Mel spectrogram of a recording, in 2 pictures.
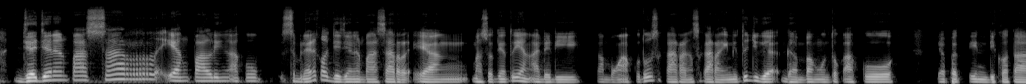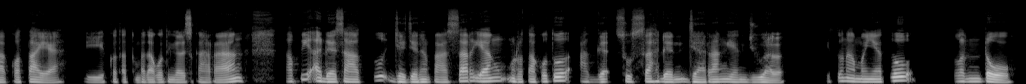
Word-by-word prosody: Jajanan 185 Hz, +8 st, +6 dB
pasar 235 Hz, +5 st, +1 dB
yang 170 Hz, -1 st, +1 dB
paling 160 Hz, 0 st, 0 dB
aku, 160 Hz, +1 st, -4 dB, 0.2 s
sebenarnya 140 Hz, +5 st, -1 dB
kalau 200 Hz, -6 st, 0 dB
jajanan 125 Hz, -2 st, +1 dB
pasar 120 Hz, -1 st, +1 dB
yang 115 Hz, -1 st, +1 dB
maksudnya 125 Hz, -1 st, -1 dB
tuh 165 Hz, -, +1 dB
yang 145 Hz, -6 st, +1 dB
ada 115 Hz, -2 st, -1 dB
di 110 Hz, 0 st, -2 dB
kampung 115 Hz, 0 st, -6 dB
aku 115 Hz, -1 st, -5 dB
tuh, 175 Hz, -, +1 dB
sekarang-sekarang 115 Hz, -1 st, -1 dB
ini 115 Hz, -, 0 dB
tuh 185 Hz, -, 0 dB
juga 130 Hz, -8 st, +3 dB
gampang 120 Hz, -1 st, -1 dB
untuk 110 Hz, -, -4 dB
aku 115 Hz, 0 st, +1 dB, 0.4 s
dapetin 115 Hz, -3 st, -2 dB
di -, -, +2 dB
kota-kota 110 Hz, +1 st, 0 dB
ya, 100 Hz, -1 st, 0 dB, 0.3 s
di 105 Hz, -1 st, -5 dB
kota 115 Hz, -2 st, -6 dB
tempat 105 Hz, 0 st, -7 dB
aku 110 Hz, -, -2 dB
tinggal 105 Hz, -1 st, -2 dB
sekarang. 110 Hz, +5 st, 0 dB, 0.4 s
Tapi 135 Hz, +12 st, -4 dB
ada 130 Hz, -6 st, +3 dB
satu 120 Hz, -, -1 dB
jajanan 120 Hz, -4 st, +1 dB
pasar 115 Hz, +7 st, +1 dB
yang 145 Hz, +3 st, +4 dB
menurut 120 Hz, -4 st, -1 dB
aku 135 Hz, +3 st, 0 dB
tuh, 175 Hz, +4 st, +4 dB, 0.2 s
agak 120 Hz, 0 st, -4 dB
susah 130 Hz, +1 st, -1 dB
dan 120 Hz, +1 st, +1 dB
jarang 120 Hz, 0 st, 0 dB
yang 110 Hz, -2 st, -1 dB
jual. 105 Hz, -3 st, 0 dB, 0.5 s
Itu 155 Hz, -, -5 dB
namanya 125 Hz, -4 st, +2 dB
tuh 175 Hz, +2 st, +3 dB, 0.4 s
lento. 130 Hz, -6 st, +4 dB
120 Hz, 160 wpm, -25 LUFS, 115-145 Hz, 0.5 s, Jajanan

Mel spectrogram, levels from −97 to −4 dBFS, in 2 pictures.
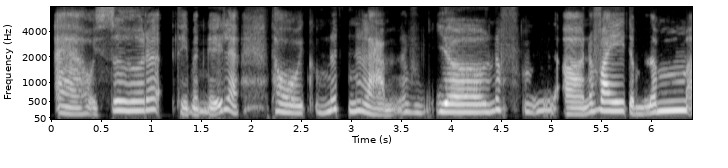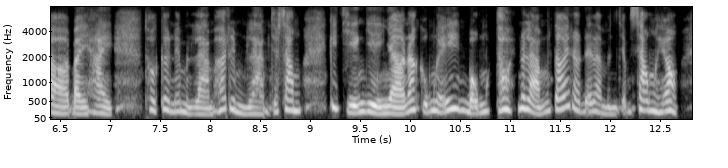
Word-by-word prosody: À, 170 Hz, -4 st, -1 dB
hồi 155 Hz, -2 st, -6 dB
xưa 245 Hz, +5 st, +1 dB
đó, 270 Hz, +2 st, -1 dB, 0.2 s
thì -, -, -5 dB
mình -, -, -4 dB
nghĩ -, -, 0 dB
là -, -, -1 dB, 0.3 s
thôi 200 Hz, -5 st, -1 dB
con 195 Hz, -1 st, -11 dB
nít 275 Hz, +3 st, -1 dB
nó 230 Hz, +1 st, -2 dB
làm 140 Hz, -, -2 dB
nó -, -, -7 dB
v 210 Hz, -, -9 dB, 0.2 s
dơ, 205 Hz, -1 st, +5 dB
nó 265 Hz, +3 st, -2 dB
ph -, -, -14 dB, 0.4 s
ờ, 155 Hz, -1 st, +2 dB
nó 190 Hz, -, -1 dB
vây 235 Hz, -1 st, +5 dB
tùm 160 Hz, -7 st, -2 dB
lum, 240 Hz, +7 st, +4 dB
ờ, 185 Hz, -7 st, +2 dB
bầy 165 Hz, 0 st, +1 dB
hầy. 180 Hz, -5 st, -2 dB, 0.3 s
Thôi 260 Hz, -, -3 dB
cứ 280 Hz, -, -1 dB
để 225 Hz, 0 st, -5 dB
mình 200 Hz, -7 st, -3 dB
làm 155 Hz, -2 st, -1 dB
hết 275 Hz, +4 st, -2 dB
đi, 275 Hz, -, +1 dB
mình 175 Hz, -4 st, -4 dB
làm 165 Hz, -1 st, -4 dB
cho 215 Hz, -, -6 dB
xong. 250 Hz, 0 st, +1 dB, 0.3 s
Cái 320 Hz, -, 0 dB
chuyện 195 Hz, +2 st, +3 dB
gì 195 Hz, -5 st, +5 dB
nhờ 170 Hz, -2 st, +4 dB
nó 260 Hz, -, +4 dB
cũng 205 Hz, -, -2 dB
nghĩ 265 Hz, +4 st, +2 dB
bụng -, -, +2 dB
"Thôi, 275 Hz, +2 st, +3 dB
nó 300 Hz, 0 st, +3 dB
làm 205 Hz, -12 st, +3 dB
hông 230 Hz, +7 st, -7 dB
tới 285 Hz, +5 st, +1 dB
đâu 290 Hz, -7 st, -3 dB
để 225 Hz, -1 st, -4 dB
làm 210 Hz, -6 st, -4 dB
mình 160 Hz, -1 st, -4 dB
cho -, -, -8 dB
xong", 255 Hz, -2 st, +1 dB
hiểu 225 Hz, +3 st, +2 dB
hông? 250 Hz, -, +1 dB
220 Hz, 270 wpm, -24 LUFS, 175-250 Hz, 0.4 s, dơ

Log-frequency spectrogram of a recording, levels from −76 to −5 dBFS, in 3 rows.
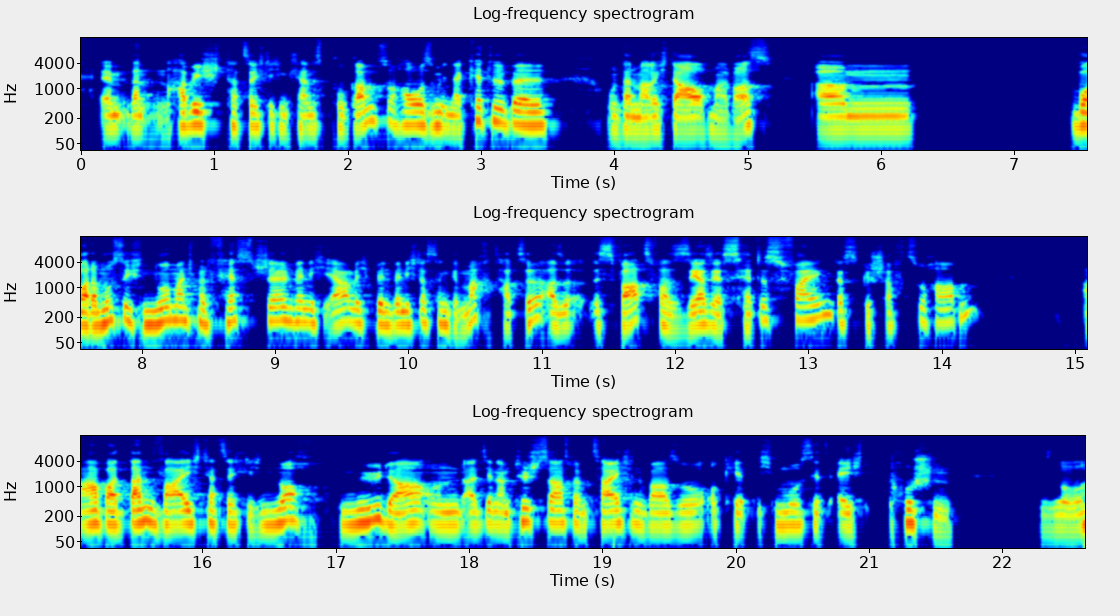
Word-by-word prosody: ähm, 120 Hz, +1 st, -1 dB
dann 115 Hz, 0 st, -4 dB
habe 135 Hz, +2 st, +3 dB
ich 140 Hz, 0 st, -1 dB
tatsächlich 130 Hz, -1 st, -6 dB
'n 120 Hz, -, -7 dB
kleines 115 Hz, 0 st, -5 dB
Programm 120 Hz, +10 st, 0 dB
zu 165 Hz, -6 st, -8 dB
Hause 140 Hz, -1 st, +3 dB
mit 130 Hz, -3 st, -1 dB
'ner 115 Hz, -, 0 dB
Kettlebell 150 Hz, -6 st, +2 dB, 0.3 s
und 110 Hz, 0 st, -9 dB
dann 110 Hz, -1 st, +2 dB
mache 105 Hz, +2 st, +2 dB
ich 110 Hz, -, -11 dB
da 105 Hz, -, +6 dB
auch 105 Hz, 0 st, +6 dB
mal 95 Hz, -1 st, -7 dB
was. -, -, -2 dB, 0.3 s
Ähm 110 Hz, +1 st, +1 dB, 1.2 s
Boah, 135 Hz, 0 st, +7 dB
da 125 Hz, -, +6 dB
muss 160 Hz, +5 st, 0 dB
ich 150 Hz, -5 st, -2 dB
nur 155 Hz, +5 st, +2 dB
manchmal 175 Hz, -4 st, 0 dB
feststellen, 170 Hz, +3 st, -1 dB
wenn 160 Hz, -1 st, -1 dB
ich 145 Hz, -, -6 dB
ehrlich 155 Hz, -3 st, +1 dB
bin, 140 Hz, -2 st, +1 dB
wenn 135 Hz, 0 st, +1 dB
ich 135 Hz, -, -4 dB
das 155 Hz, -1 st, -5 dB
dann 140 Hz, -3 st, -4 dB
gemacht 110 Hz, -2 st, -5 dB
hatte. -, -, -2 dB
Also, -, -, 0 dB, 0.2 s
es -, -, -8 dB
war -, -, +6 dB
zwar 125 Hz, -, -3 dB
sehr, 125 Hz, +6 st, +4 dB
sehr 115 Hz, -4 st, +1 dB
satisfying, 175 Hz, -, -1 dB
das 140 Hz, -, -6 dB
geschafft 125 Hz, 0 st, -9 dB
zu 165 Hz, -3 st, -10 dB
haben, 180 Hz, -, -4 dB, 0.8 s
aber 135 Hz, +1 st, +5 dB
dann 135 Hz, +3 st, +4 dB
war 130 Hz, 0 st, +6 dB
ich 135 Hz, 0 st, 0 dB
tatsächlich 125 Hz, -5 st, -5 dB
noch 165 Hz, +6 st, 0 dB
müder 140 Hz, 0 st, +3 dB
und 125 Hz, -1 st, -2 dB
als 125 Hz, +1 st, -2 dB
ich 140 Hz, -, 0 dB
dann 125 Hz, -, -1 dB
am 125 Hz, -, -13 dB
Tisch 155 Hz, +1 st, -2 dB
saß 140 Hz, -1 st, +2 dB
beim 125 Hz, -3 st, -4 dB
Zeichen, 130 Hz, -1 st, +1 dB
war 120 Hz, 0 st, +1 dB
so: 120 Hz, +1 st, -5 dB
„Okay, -, -, -6 dB
ich -, -, -14 dB
muss 125 Hz, 0 st, -4 dB
jetzt -, -, -8 dB
echt 115 Hz, -1 st, -3 dB
pushen“, 110 Hz, -10 st, -4 dB, 0.6 s
so. 105 Hz, +1 st, -3 dB
135 Hz, 200 wpm, -25 LUFS, 120-150 Hz, 1.2 s, Boah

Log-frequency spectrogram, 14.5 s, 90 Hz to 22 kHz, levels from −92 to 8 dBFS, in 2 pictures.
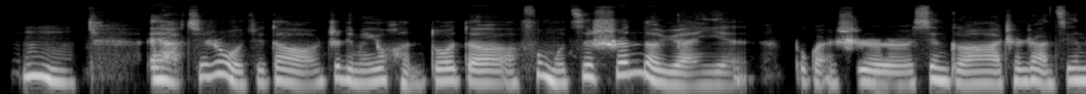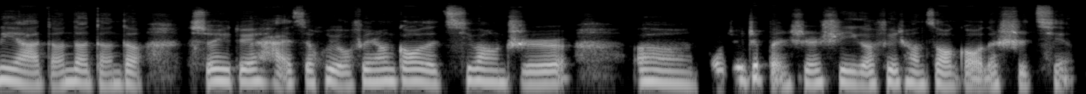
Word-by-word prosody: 嗯， 225 Hz, -9 st, +3 dB, 0.5 s
哎 220 Hz, -, +4 dB
呀， 210 Hz, -1 st, +5 dB
其 255 Hz, -, -3 dB
实 300 Hz, -, 0 dB
我 185 Hz, -12 st, +3 dB
觉 180 Hz, +2 st, -9 dB
得 200 Hz, +2 st, 0 dB
啊， 165 Hz, 0 st, -2 dB
这 230 Hz, -, -1 dB
里 200 Hz, -, +1 dB
面 180 Hz, 0 st, -3 dB
有 200 Hz, -, +2 dB
很 170 Hz, -4 st, -7 dB
多 195 Hz, +2 st, +2 dB
的 175 Hz, -3 st, +1 dB
父 280 Hz, +9 st, -4 dB
母 180 Hz, -4 st, +3 dB
自 250 Hz, +7 st, 0 dB
身 290 Hz, +6 st, +5 dB
的 265 Hz, -9 st, +4 dB
原 160 Hz, -2 st, -2 dB
因， 165 Hz, +7 st, -8 dB, 0.3 s
不 195 Hz, -, -6 dB
管 190 Hz, -1 st, -4 dB
是 170 Hz, -4 st, +2 dB
性 205 Hz, +3 st, +1 dB
格 180 Hz, -3 st, -1 dB
啊， 170 Hz, 0 st, +1 dB
成 195 Hz, +3 st, -2 dB
长 190 Hz, -4 st, +1 dB
经 205 Hz, +3 st, 0 dB
历 210 Hz, -2 st, +3 dB
啊， 165 Hz, -3 st, +1 dB
等 160 Hz, +2 st, -4 dB
等 180 Hz, -2 st, +1 dB
等 155 Hz, 0 st, -6 dB
等， 165 Hz, -3 st, -1 dB, 0.3 s
所 185 Hz, -, -1 dB
以 195 Hz, -, +3 dB
对 190 Hz, 0 st, 0 dB
孩 195 Hz, -3 st, -1 dB
子 180 Hz, -, -3 dB
会 185 Hz, +2 st, -1 dB
有 155 Hz, -2 st, -1 dB
非 185 Hz, +3 st, -1 dB
常 190 Hz, +1 st, +1 dB
高 195 Hz, 0 st, +3 dB
的 175 Hz, -2 st, 0 dB
期 175 Hz, +4 st, -4 dB
望 185 Hz, -2 st, +1 dB
值。 165 Hz, +2 st, +1 dB, 0.4 s
呃， 180 Hz, -3 st, -1 dB
我 180 Hz, -, -4 dB
觉 -, -, -2 dB
得 -, -, +1 dB
这 240 Hz, -, +4 dB
本 -, -, -3 dB
身 175 Hz, +1 st, -2 dB
是 185 Hz, 0 st, -1 dB
一 170 Hz, -, -1 dB
个 160 Hz, 0 st, 0 dB
非 180 Hz, +1 st, -1 dB
常 175 Hz, -3 st, -3 dB
糟 160 Hz, -2 st, +1 dB
糕 -, -, 0 dB
的 -, -, -4 dB
事 -, -, -1 dB
情， -, -, -8 dB
180 Hz, 285 characters per minute, -24 LUFS, 170-200 Hz, 0.5 s, 呀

